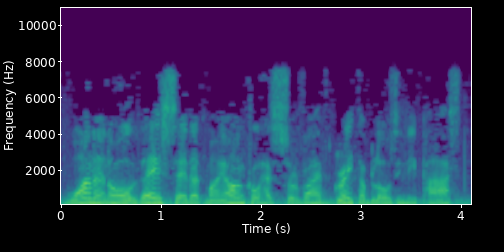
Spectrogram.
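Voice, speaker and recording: A muffled, noisy recording holds a man acting a young South American sidekick in a radio adventure serial. His voice is fairly high, with a Spanish accent, and he speaks formally, earnest and sorrowful. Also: expressive, moderate pace, close to an everyday voice. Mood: troubled, mournful. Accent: Latin American Spanish. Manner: formal, solemn, deferential. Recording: muffled recording with clear background noise.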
